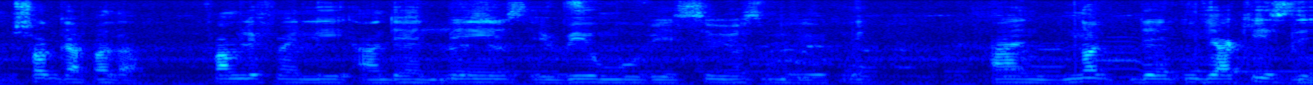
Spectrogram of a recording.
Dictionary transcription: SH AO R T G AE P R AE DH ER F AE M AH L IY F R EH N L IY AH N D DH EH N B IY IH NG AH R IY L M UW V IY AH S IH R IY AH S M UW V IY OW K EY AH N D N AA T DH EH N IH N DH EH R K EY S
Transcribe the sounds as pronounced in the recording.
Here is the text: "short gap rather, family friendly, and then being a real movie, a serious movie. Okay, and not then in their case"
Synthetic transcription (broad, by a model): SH AO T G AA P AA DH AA F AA M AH L IY F R EH N L IY AH N D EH N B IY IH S AH W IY M UW V IY S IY R IY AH S M UW V IY OW K EY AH N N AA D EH N IH N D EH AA K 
